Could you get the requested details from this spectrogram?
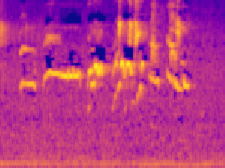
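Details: Ngeplong-style song of an actively singing white-rumped shama, with paired whistles leading into a long sliding whistle and then a fast twittering run of high notes.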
